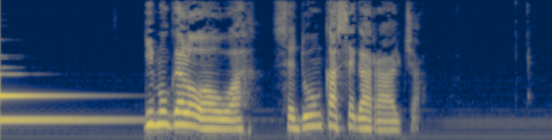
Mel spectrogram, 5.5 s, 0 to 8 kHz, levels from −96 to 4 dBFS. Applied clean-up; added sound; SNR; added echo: none; Bell; 5 dB; none.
